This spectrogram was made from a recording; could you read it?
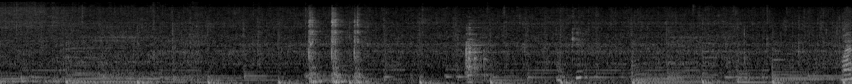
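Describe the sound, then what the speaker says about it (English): Steady sizzling of beef pepper fry with tomatoes frying in hot oil, with occasional stirring clatters and scrapes, close and continuous throughout. "Once you see that it starts frying well and the oil starts coming out"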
